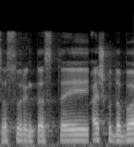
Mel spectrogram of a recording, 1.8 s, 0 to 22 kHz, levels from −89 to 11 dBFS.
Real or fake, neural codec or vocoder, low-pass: real; none; 9.9 kHz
